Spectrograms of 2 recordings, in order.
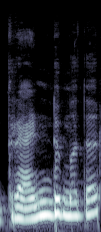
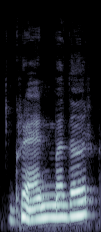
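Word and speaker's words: grandmother: मैंने बहुत लोगों को सुना है वो वेंसडे को वेडनेसडे कहते हैं, वो ग्रैंड मदर कहते हैं, ग्रैंड फादर कहते हैं। आपको उसे ग्रैंड मदर, ग्रैंड फादर इस तरीके से बुलाना है क्योंकि डी इसमें साइलेंट होता है।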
